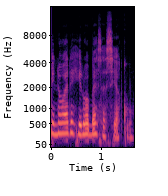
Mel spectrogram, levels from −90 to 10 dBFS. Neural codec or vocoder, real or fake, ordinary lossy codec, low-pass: none; real; none; 14.4 kHz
